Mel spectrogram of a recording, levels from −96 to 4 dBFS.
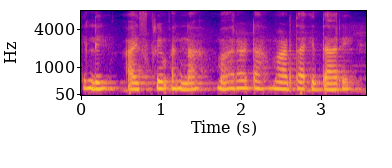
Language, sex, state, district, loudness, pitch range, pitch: Kannada, female, Karnataka, Bidar, -16 LUFS, 225-245 Hz, 235 Hz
